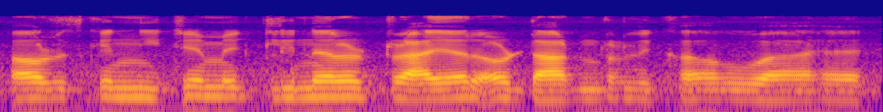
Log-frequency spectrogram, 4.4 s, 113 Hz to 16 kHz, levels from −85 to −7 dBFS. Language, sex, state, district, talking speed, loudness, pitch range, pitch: Hindi, male, Uttar Pradesh, Lalitpur, 150 wpm, -22 LUFS, 100-110 Hz, 105 Hz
